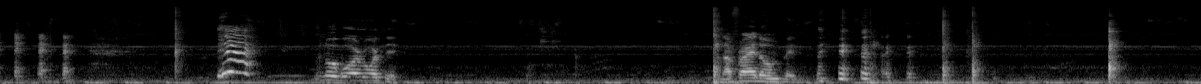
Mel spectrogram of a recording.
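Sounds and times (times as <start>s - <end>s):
man laughing: 0.0s - 0.9s, 8.2s - 9.3s
steady low hum: 0.0s - 12.0s.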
